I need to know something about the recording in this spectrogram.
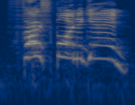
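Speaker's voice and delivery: loud, high, slow cry of alarm; alarmed shout. A narrator's reading. Arcade shouts a warning to the hunters, loud alarmed cry. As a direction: yell the warning as the dragon appears. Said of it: "Arcade shouted".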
